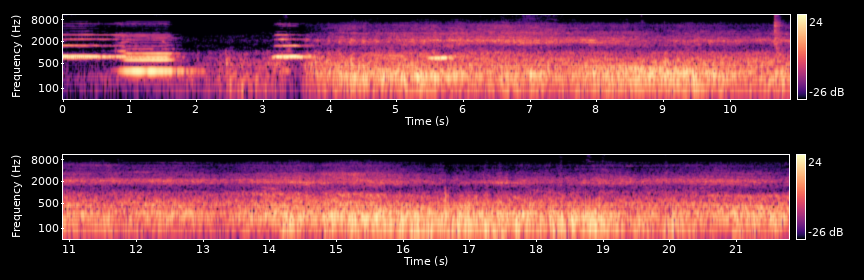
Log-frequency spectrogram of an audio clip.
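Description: Electric multiple-unit suburban train sounding its horn, first a held note, then a lower note, then a short blast about three seconds in. It then runs past close by, with the steady rumble of the carriages and wheels on the rails continuing to the end.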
